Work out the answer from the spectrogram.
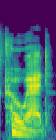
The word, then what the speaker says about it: coed: short for co-educational says oh it's it's it's coed it's pronounced coed and it you know means means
